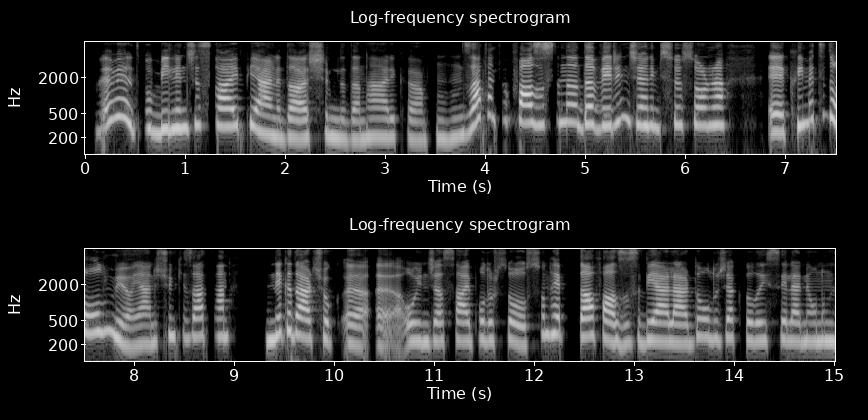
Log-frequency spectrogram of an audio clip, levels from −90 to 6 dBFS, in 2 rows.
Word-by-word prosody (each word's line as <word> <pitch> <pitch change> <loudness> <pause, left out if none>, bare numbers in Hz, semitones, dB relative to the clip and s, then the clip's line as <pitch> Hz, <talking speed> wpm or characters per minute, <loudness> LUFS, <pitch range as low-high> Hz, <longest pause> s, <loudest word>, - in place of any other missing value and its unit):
Evet, 370 -2 0
bu 265 -3 -2
bilince 285 +3 +3
sahip, 310 0 +2
yani, 230 -8 +2
daha 200 -1 +2
şimdiden. 195 -2 -5
Harika. 205 -3 -6
Hı - - -5
hı. 200 +3 -6
Zaten 360 - +3
çok 380 +3 -16
fazlasını 355 -1 +5
da 335 -3 +5
verince, 340 +2 +1
hani, 315 -1 +3
bir 290 - -4
süre 325 +2 -3
sonra, 320 0 +1 0.4
eee, 245 0 +4
kıymeti 345 - -2
de - - +7
olmuyor. 310 - +1
Yani, 210 +2 -4
çünkü 275 +1 -7
zaten 275 0 -2 0.4
ne 260 +5 +2
kadar 290 -6 +5
çok, 245 -4 -7
eee, 205 -3 -2
eee, - - -4
oyuncağa 230 0 -3
sahip 230 0 -3
olursa 240 0 -5
olsun 210 +6 -4
hep 295 -1 0
daha 275 +1 +6
fazlası 225 -3 -1
bir 240 - -1
yerlerde 225 0 +1
olacak. 260 0 -5
Dolayısıyla, 235 0 -4
hani, 230 0 -4
onun 230 0 -2
255 Hz, 175 wpm, -22 LUFS, 225-315 Hz, 0.4 s, de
